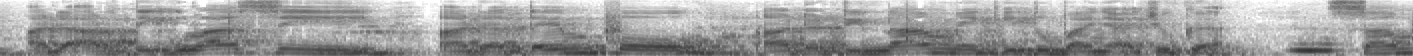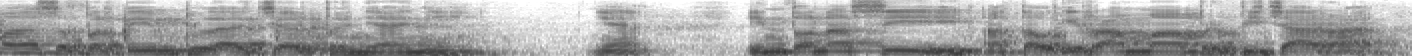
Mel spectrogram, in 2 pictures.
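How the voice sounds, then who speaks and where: Slow-spoken man teaching in an echoey room. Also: a little high, a little hiss or hum. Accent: Indonesian. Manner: slow, explanatory, addresses students directly. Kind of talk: theater lesson. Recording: echoey room, slightly dull sound.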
